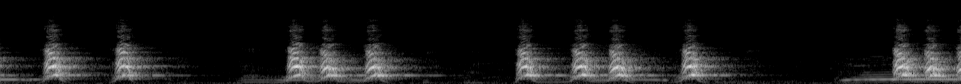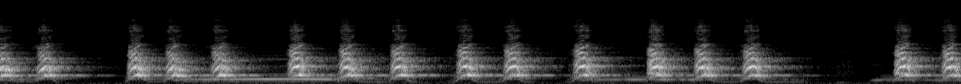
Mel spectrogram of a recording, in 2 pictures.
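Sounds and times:
Anatolian Shepherd dog barking deeply: 0.0 - 1.8, 2.8 - 4.2, 5.2 - 7.4, 8.9 - 17.7, 18.5 - 19.2.

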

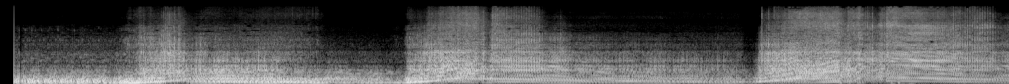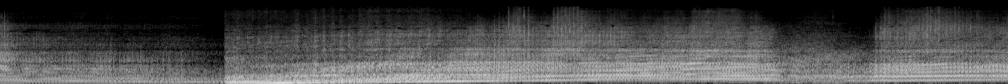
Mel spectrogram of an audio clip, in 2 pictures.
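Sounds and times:
Ford Mustang engine: 0.2 - 20.1.

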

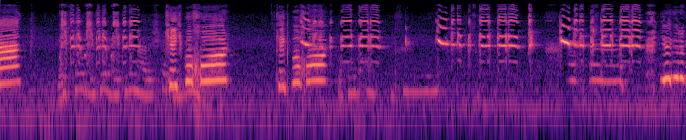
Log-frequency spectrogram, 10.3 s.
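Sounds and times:
low steady hum-like tone: 0.0 - 10.2
cockatiel uttering grating screech calls: 0.9 - 2.2, 4.5 - 5.8, 6.6 - 9.7
speech: 1.3 - 3.6, 4.2 - 6.2.

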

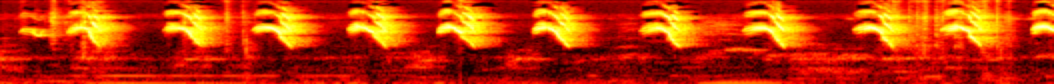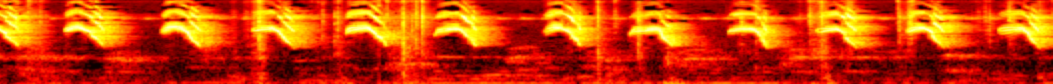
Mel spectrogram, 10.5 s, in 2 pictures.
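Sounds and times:
chick peeping: 0.0 - 10.5.

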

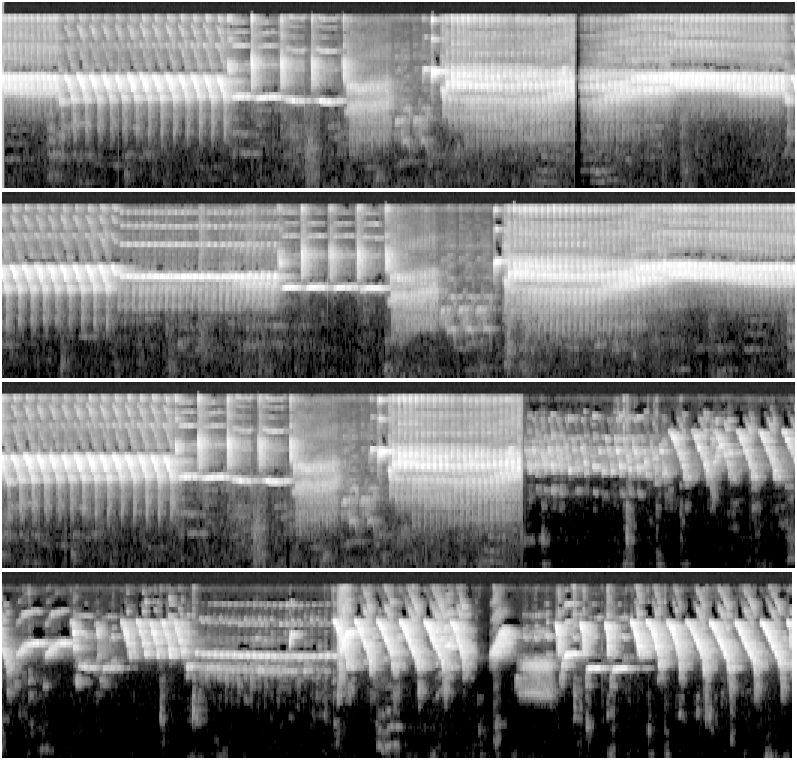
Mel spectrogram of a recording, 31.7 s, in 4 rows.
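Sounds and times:
canary song: 0.0 - 31.6.

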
